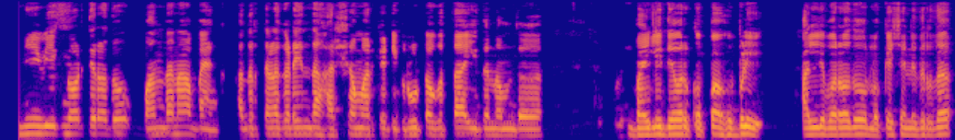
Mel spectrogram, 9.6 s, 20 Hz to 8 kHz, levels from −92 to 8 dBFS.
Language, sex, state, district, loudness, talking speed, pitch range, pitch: Kannada, male, Karnataka, Dharwad, -18 LUFS, 125 wpm, 140-155 Hz, 145 Hz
